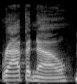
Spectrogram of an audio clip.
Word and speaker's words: Rapinoe: Rapinoe? I love her. Rapinoe.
